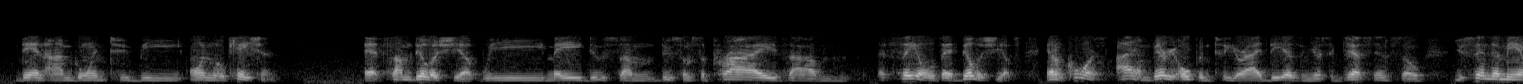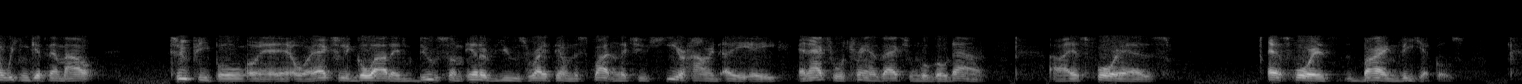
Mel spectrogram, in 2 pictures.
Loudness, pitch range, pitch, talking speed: -31 LUFS, 95-115 Hz, 105 Hz, 160 wpm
